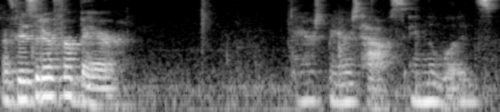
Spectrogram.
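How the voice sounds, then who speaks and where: Her voice sits on the lower side as she performs a story for children, stressing moments dramatically, lingering on words, and whispering little asides to them. Slight background noise carries through the echoey room.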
